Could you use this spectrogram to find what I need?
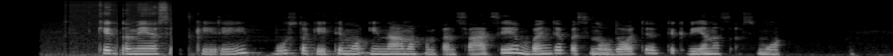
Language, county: Lithuanian, Šiauliai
